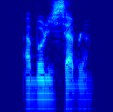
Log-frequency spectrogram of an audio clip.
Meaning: abolishable
- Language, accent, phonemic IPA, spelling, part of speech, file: French, France, /a.bɔ.li.sabl/, abolissable, adjective, LL-Q150 (fra)-abolissable.wav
